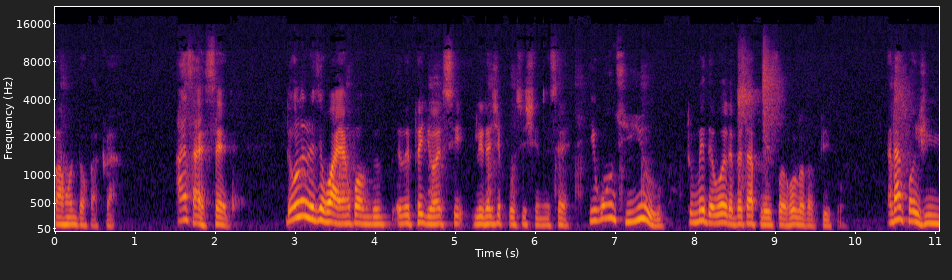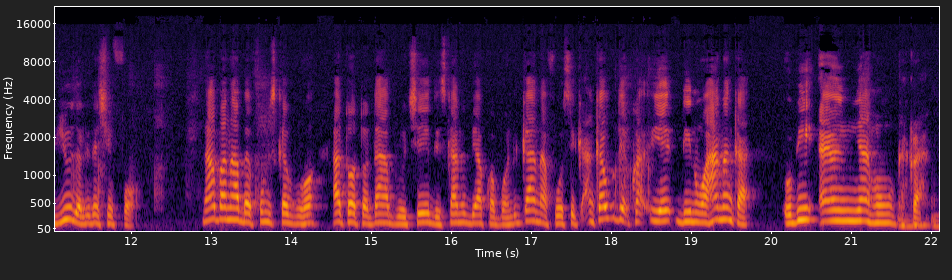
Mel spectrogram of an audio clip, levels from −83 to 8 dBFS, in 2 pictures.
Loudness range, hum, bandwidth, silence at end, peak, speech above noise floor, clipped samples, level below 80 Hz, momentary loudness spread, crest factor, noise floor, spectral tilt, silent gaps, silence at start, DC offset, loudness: 5 LU; none; 18 kHz; 0 s; 0 dBFS; 35 dB; under 0.1%; -58 dBFS; 11 LU; 18 dB; -52 dBFS; -5.5 dB/octave; none; 0 s; under 0.1%; -17 LUFS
